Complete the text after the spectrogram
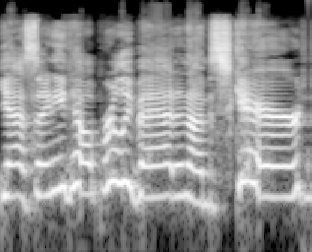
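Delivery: high put-on pleading voice; imitated scared woman. Woman answering through the hotel door, imitated high scared plea. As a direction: plead in a high voice, stretching the ending.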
